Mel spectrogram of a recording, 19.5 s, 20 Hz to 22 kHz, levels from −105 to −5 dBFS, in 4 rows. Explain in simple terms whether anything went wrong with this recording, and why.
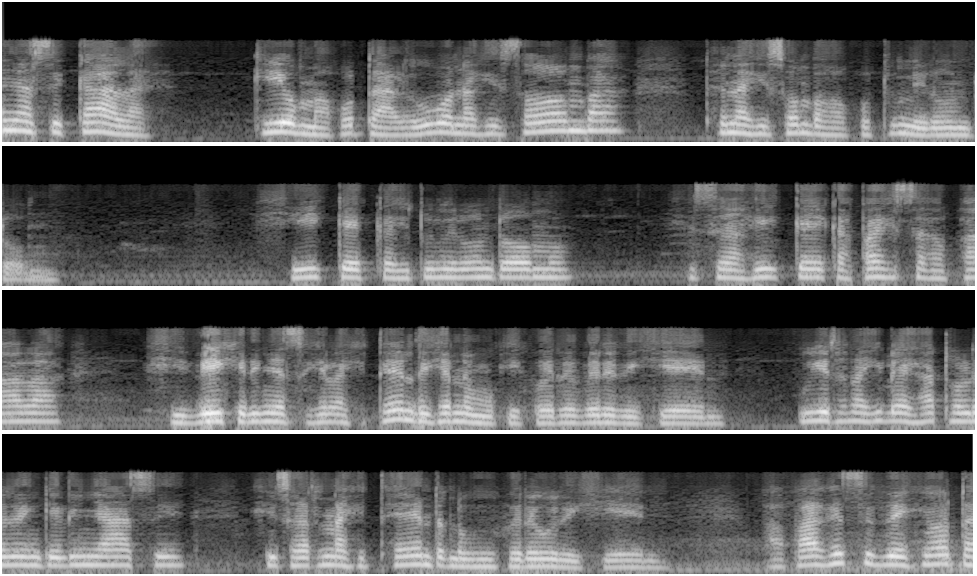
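Heavy data compression runs through the whole clip, likely Opus compression squeezed hard. The speech sounds rough and grainy rather than smooth, and everything above about 8.2 kHz is cut off, so the sound lacks crispness and air from start to finish.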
